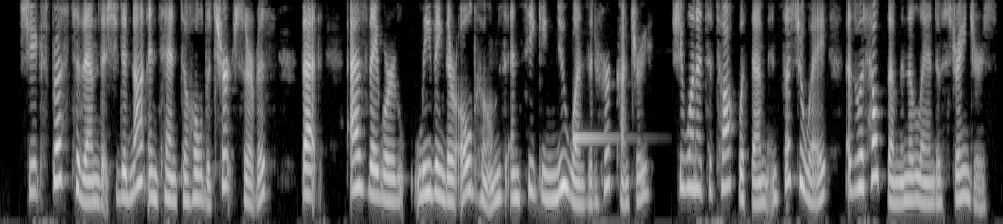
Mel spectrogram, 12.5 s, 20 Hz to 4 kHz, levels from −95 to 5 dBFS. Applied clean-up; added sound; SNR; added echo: none; Marimba, xylophone; 14 dB; none.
